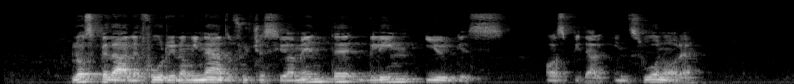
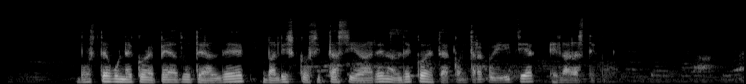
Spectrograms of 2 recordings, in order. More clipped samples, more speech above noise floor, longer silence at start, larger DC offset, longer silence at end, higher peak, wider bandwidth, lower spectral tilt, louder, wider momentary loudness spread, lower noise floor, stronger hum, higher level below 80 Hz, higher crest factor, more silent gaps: neither; first, 42 dB vs 35 dB; about the same, 0.7 s vs 0.75 s; neither; first, 0.95 s vs 0 s; first, -2 dBFS vs -12 dBFS; first, 11.5 kHz vs 9 kHz; about the same, -6 dB/octave vs -7 dB/octave; first, -19 LUFS vs -31 LUFS; about the same, 15 LU vs 15 LU; second, -60 dBFS vs -65 dBFS; neither; first, -50 dBFS vs -66 dBFS; about the same, 18 dB vs 20 dB; neither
